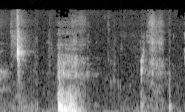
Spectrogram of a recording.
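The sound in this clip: Faint chewing of a water cracker topped with brie: a few short bursts of soft crunching and wet mouth sounds separated by quiet gaps.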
